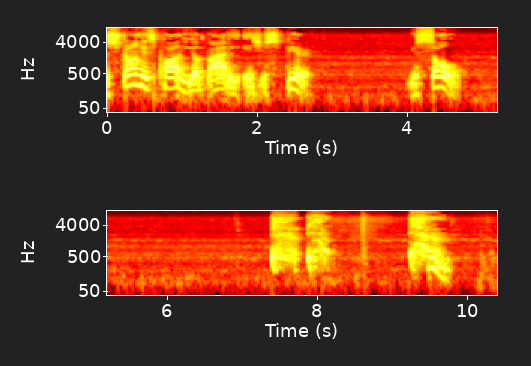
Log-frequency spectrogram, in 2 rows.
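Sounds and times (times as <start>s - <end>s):
speech: 0.0s - 2.8s, 4.0s - 4.8s, 9.5s - 9.9s
person coughing harshly: 7.4s - 8.3s, 9.2s - 9.8s.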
